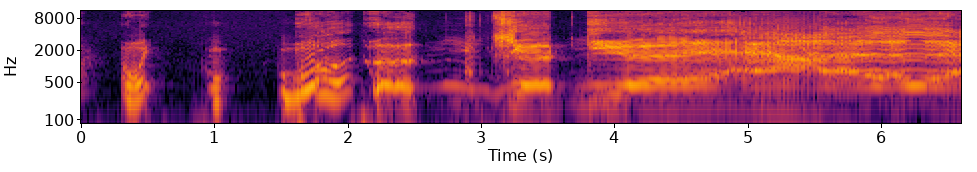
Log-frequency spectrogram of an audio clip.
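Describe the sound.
A man imitates agonized screaming as if giving birth to a chest burster: a few short, strained wails and groans with shifting pitch, then a loud, raw, sustained scream that holds for the last few seconds.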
